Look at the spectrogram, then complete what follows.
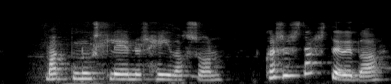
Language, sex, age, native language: Icelandic, female, 12, Icelandic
